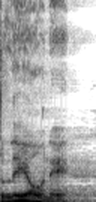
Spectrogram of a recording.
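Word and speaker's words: Leone: has spotted question marks actually it's not Leon it's Leon I'm going to get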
